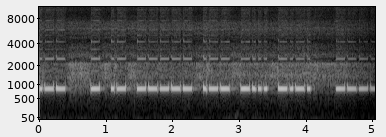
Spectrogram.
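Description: Morse-code beeping: one steady tone keyed on and off in short and long pulses over a band of static hiss, a news-alert sound effect.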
